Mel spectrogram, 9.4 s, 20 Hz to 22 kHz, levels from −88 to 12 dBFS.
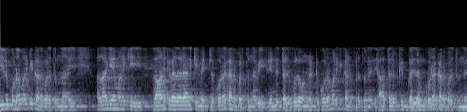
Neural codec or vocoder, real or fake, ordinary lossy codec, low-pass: none; real; AAC, 16 kbps; 7.2 kHz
